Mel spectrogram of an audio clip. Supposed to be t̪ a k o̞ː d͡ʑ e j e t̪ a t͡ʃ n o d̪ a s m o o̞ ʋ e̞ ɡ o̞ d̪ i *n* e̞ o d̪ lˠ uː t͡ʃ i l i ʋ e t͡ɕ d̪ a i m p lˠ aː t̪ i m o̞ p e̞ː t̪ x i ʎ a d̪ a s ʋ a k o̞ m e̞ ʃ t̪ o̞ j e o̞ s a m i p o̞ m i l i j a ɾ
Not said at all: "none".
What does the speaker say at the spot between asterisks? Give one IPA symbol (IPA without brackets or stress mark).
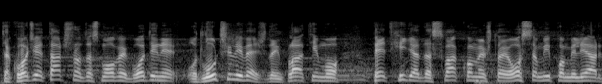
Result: n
